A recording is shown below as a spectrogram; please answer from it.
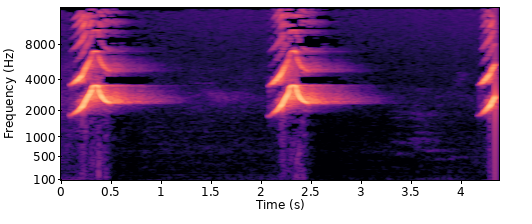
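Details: Black-capped lory calling to lure other lories: loud shrill whistled notes that sweep up then slide down and trail off, repeated about every two seconds, with no other sounds.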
